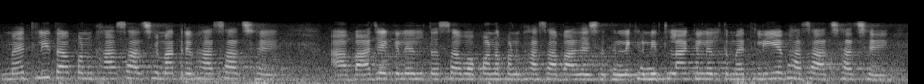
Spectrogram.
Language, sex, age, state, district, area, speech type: Maithili, female, 60+, Bihar, Supaul, urban, spontaneous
